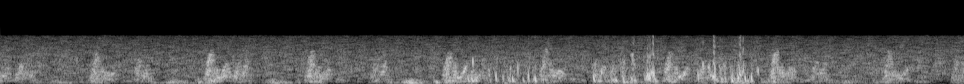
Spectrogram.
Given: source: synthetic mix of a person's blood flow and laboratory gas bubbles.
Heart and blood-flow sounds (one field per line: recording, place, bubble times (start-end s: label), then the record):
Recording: Doppler ultrasound of blood flow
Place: precordium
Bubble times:
4.60-4.82 s: bubbles
4.85-5.41 s: bubbles
5.90-6.39 s: bubbles
6.43-6.61 s: bubbles
6.95-7.62 s: bubbles
From the record:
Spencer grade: 3 (all of the cardiac periods contain showers or single bubble signals, but not dominating or overriding the cardiac motion signals)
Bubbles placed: only in the low amplitude regions of the cardiac cycle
